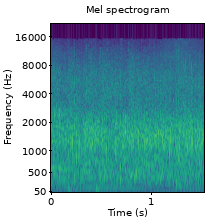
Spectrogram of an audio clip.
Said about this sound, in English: Well, we're just about out of time, so I'd like to thank Brian Harry. Give him a big round of applause.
